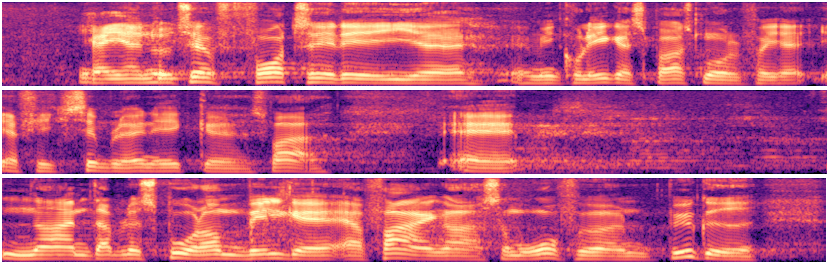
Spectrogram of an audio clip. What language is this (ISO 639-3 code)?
dan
